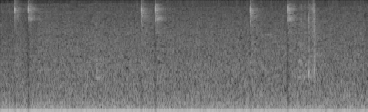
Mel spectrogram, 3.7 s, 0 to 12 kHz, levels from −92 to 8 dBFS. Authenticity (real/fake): real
